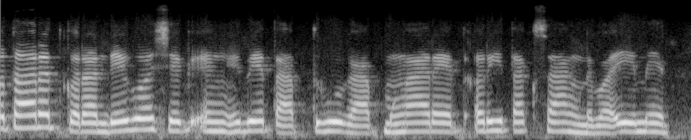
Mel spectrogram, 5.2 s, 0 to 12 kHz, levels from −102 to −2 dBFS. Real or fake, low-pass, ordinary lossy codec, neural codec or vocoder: real; 7.2 kHz; Opus, 24 kbps; none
